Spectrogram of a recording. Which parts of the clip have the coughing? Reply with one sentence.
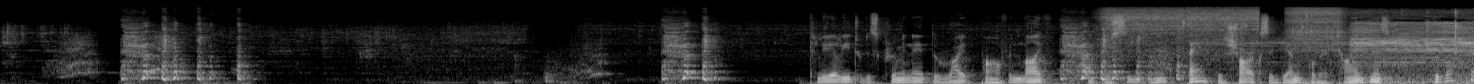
You can hear the coughing from 1.2 to 2.5 s, from 6.6 to 7.2 s and from 10.6 to 11.9 s.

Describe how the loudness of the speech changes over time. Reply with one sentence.
The volume of the speech stays about the same.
